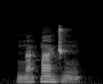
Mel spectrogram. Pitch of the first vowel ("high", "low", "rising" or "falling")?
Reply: low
